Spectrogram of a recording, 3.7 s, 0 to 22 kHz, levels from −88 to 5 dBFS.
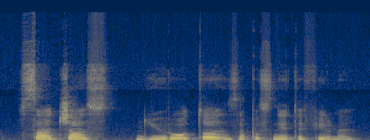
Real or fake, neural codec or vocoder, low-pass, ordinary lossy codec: real; none; 19.8 kHz; Opus, 32 kbps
